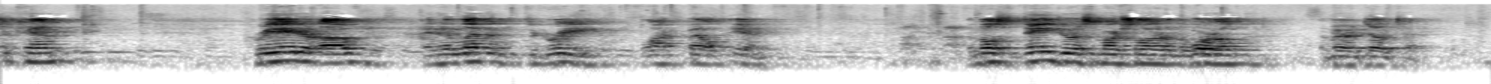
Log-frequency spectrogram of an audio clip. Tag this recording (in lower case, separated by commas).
speech, man speaking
